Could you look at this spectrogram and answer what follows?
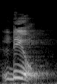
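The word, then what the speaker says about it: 六: lucky the number six in Chinese witnesses as Leo Leo so this is lucky because in the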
